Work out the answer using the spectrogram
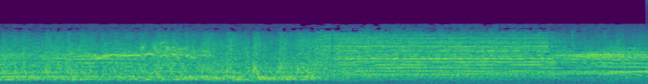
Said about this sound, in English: The cattle are all right, too. But they were stampeding. As soon as Big Red hit the ground, they started milling.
